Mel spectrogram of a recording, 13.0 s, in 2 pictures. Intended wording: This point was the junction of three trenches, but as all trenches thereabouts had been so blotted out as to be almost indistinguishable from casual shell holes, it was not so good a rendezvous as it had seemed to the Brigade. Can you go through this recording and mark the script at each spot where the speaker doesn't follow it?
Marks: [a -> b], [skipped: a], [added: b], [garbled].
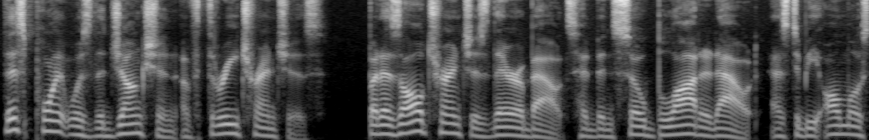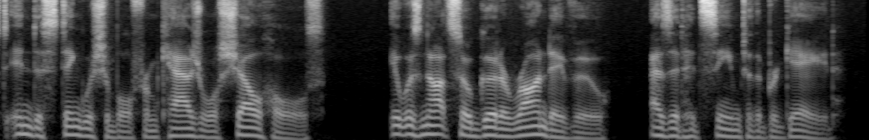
This point was the junction of three trenches, but as all trenches thereabouts had been so blotted out as to be almost indistinguishable from casual shell holes, it was not so good a rendezvous as it had seemed to the Brigade.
